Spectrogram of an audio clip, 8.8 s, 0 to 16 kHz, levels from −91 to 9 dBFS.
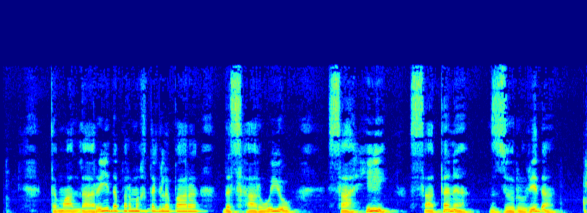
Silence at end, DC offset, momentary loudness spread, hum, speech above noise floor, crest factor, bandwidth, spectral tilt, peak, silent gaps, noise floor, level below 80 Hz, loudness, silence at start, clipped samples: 0 s; under 0.1%; 12 LU; none; 26 dB; 16 dB; 11.5 kHz; -6.5 dB/octave; -4 dBFS; none; -46 dBFS; -50 dBFS; -20 LUFS; 0.4 s; under 0.1%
